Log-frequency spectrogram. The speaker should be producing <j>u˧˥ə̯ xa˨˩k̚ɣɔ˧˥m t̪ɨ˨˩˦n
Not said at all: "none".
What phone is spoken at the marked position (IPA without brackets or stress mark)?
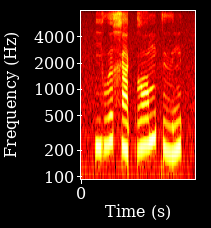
j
